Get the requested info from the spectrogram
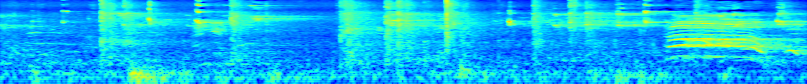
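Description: Badminton rally in a large hall: irregular sharp racket hits on the shuttlecock and footwork thuds on the wooden court, with some echo. Near the end a player lets out a loud call that falls in pitch, the loudest sound, as the rally ends.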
